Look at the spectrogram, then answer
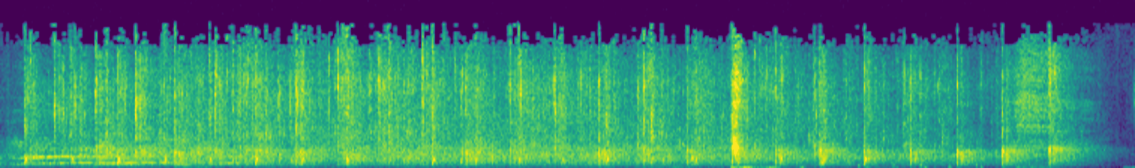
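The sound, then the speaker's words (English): An audience breaks into sustained applause, dense overlapping claps at a steady level with a few brief cheers or whoops rising out of it partway through. “Why is it that you applauded for that?”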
